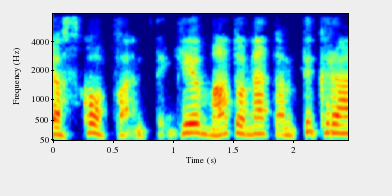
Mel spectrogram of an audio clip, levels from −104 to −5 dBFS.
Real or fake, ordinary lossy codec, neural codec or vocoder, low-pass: real; MP3, 64 kbps; none; 7.2 kHz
